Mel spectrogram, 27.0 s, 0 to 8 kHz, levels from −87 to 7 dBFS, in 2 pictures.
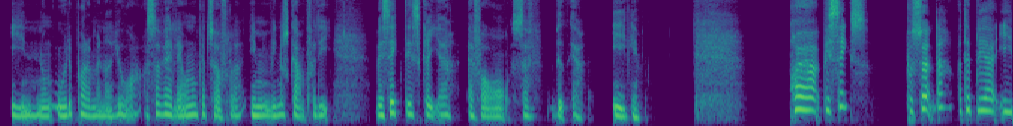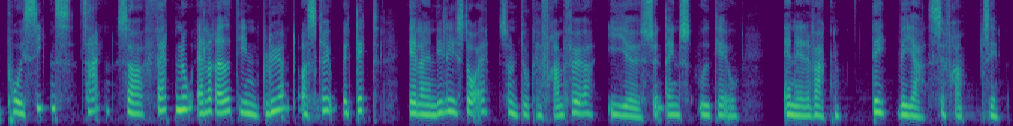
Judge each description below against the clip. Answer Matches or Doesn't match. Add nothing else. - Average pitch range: Doesn't match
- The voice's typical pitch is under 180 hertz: Doesn't match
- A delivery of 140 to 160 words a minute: Matches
